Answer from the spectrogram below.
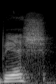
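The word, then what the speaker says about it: Bysshe: Google says Bice, which is pronounced Bish Percy Bish Shelly.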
